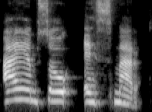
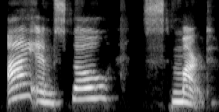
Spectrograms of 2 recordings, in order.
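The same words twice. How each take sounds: First: An extra vowel is added before the S. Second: The S starts directly with no vowel. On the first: The speaker calls it wrong. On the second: The speaker calls it right.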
